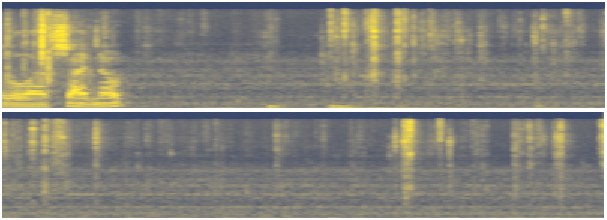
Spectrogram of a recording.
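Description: A stiff card rustles and taps softly between fingers.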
